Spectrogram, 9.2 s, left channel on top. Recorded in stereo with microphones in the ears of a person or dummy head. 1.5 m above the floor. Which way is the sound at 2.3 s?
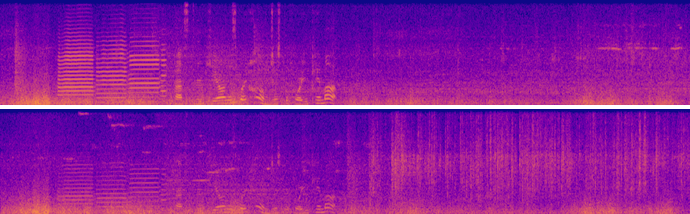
45° left (ahead or behind).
